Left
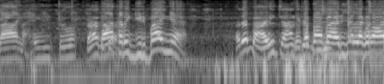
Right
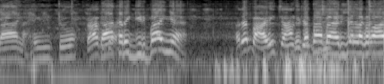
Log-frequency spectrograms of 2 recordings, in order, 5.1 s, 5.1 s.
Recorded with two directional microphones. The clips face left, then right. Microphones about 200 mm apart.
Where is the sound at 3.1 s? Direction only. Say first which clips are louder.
Left 3 dB; 25° left (ahead or behind).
